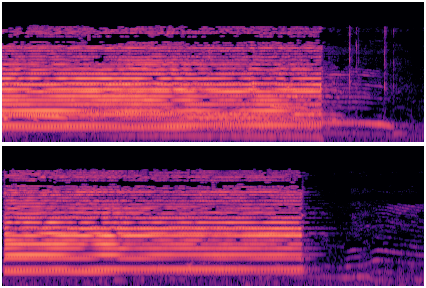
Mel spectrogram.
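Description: Air horn blown in two long, loud blasts of about three seconds each, a second apart, each cutting off sharply, with voices faintly underneath and after.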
